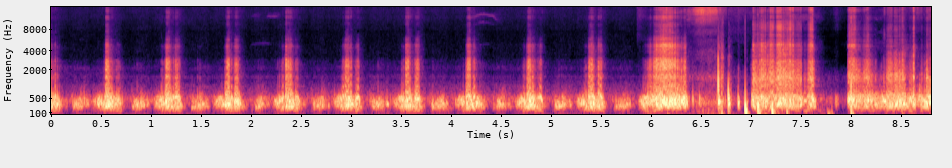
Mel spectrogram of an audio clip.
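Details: Heartbeat picked up by Doppler at multiple points: regular whooshing pulses near 100 a minute, then scraping noise as the probe moves; normal.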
